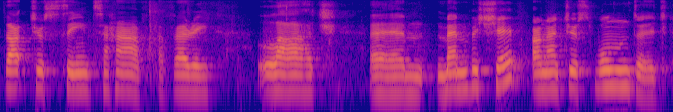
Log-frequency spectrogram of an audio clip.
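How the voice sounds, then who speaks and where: A woman with a loud, fairly low voice questions officers at a committee meeting. She asks politely and keeps apologizing. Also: steady tone, slow, clean tone. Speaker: committee member.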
